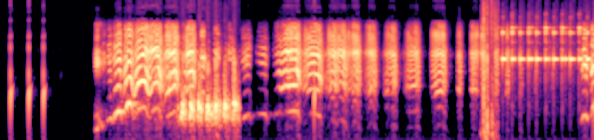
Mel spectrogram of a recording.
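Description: A squeaky, high-pitched cartoon voice laughs hysterically.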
